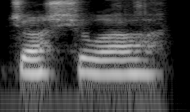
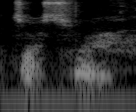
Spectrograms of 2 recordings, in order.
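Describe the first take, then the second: First: Said in the usual way. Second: The name whispered under her breath; soft unvoiced repeat of the name. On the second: Real, not acted. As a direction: whisper it to yourself.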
